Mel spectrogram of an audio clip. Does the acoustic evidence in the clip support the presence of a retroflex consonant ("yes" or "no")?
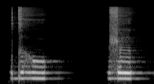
yes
